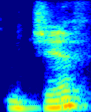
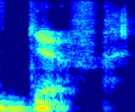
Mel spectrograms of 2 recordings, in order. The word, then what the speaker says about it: GIF: i don't know well from the 23 second gif thing that we solved yeah this is the most offensive part of the video leave your opinions in the comments below but it is not jif it is gif jif is a peanut butter so well hey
